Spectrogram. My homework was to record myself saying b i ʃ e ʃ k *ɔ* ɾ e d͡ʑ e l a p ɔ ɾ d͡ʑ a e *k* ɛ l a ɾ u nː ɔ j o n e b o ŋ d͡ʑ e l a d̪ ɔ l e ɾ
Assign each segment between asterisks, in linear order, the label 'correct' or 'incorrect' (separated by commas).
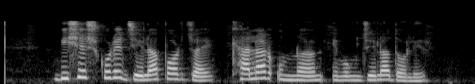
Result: incorrect, incorrect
